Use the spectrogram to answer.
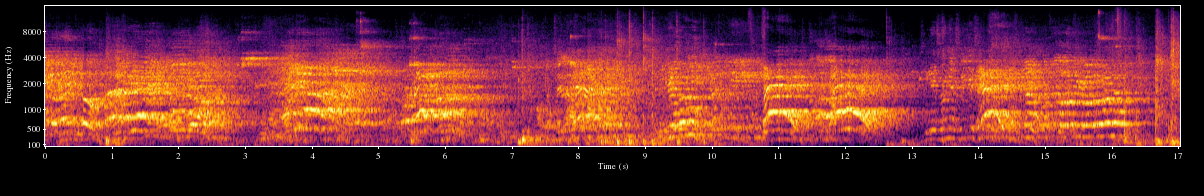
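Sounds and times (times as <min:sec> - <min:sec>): young people shouting: 0:00.0 - 0:06.8, 0:10.7 - 0:12.6.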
